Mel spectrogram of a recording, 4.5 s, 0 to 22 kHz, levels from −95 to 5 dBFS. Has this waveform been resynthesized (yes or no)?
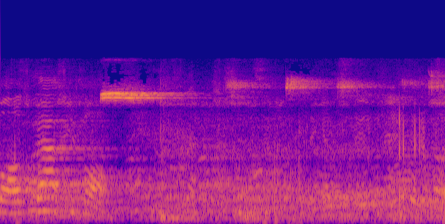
no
